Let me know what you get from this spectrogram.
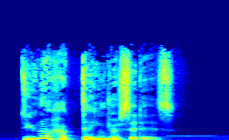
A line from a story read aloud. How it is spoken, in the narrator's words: I shouted back, overwhelmed with anger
